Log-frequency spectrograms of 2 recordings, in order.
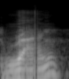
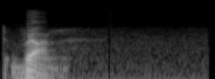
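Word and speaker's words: Wrang: Not easy for you to know, Graham, but the W is actually pronounced in his name. So it's not Rang, yeah, it's Vrang.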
